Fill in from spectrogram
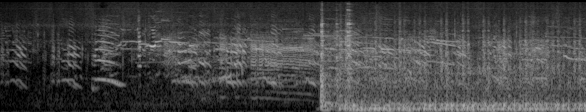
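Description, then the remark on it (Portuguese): Birds chirp for a couple of seconds, then a boat motor abruptly starts up and keeps running loud, a steady rumbling drone that drowns out everything else. “Ali no barco, a gente viu a nossa equipe pela primeira vez.”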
